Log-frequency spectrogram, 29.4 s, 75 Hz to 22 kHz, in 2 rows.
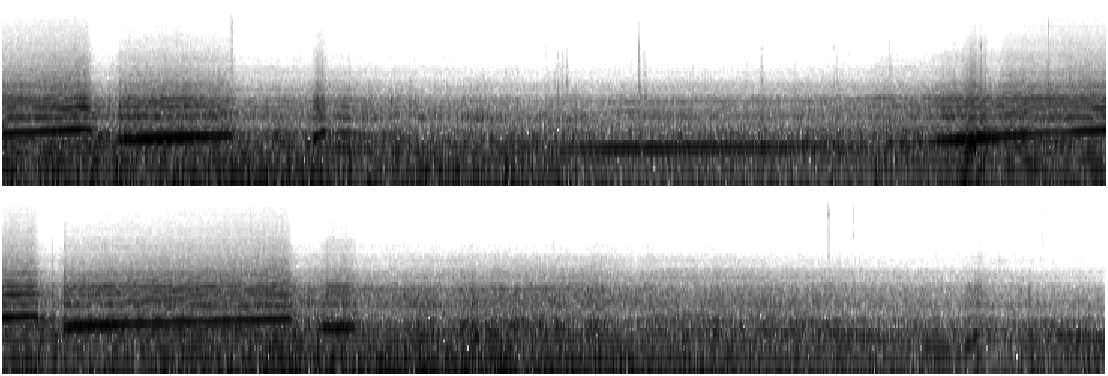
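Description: Corvette Z06 V8 on track, pulling hard with its pitch rising through the gears: an upshift near the start and another pair of rising pulls with a gear change between them around the middle. Lower, steadier running between, and the engine easing off near the end as the car brakes.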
